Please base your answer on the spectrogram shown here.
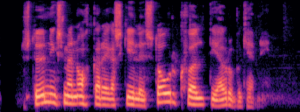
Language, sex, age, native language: Icelandic, male, 40-49, Icelandic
